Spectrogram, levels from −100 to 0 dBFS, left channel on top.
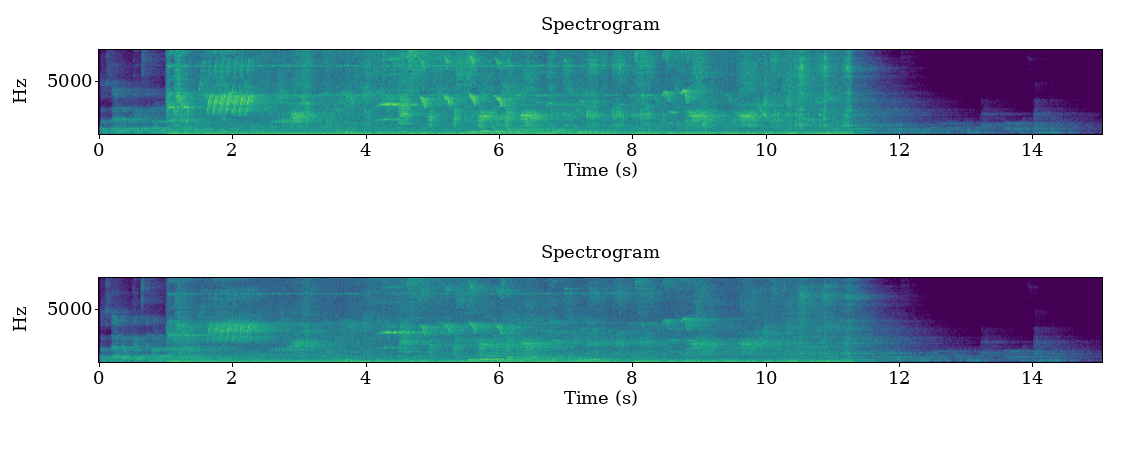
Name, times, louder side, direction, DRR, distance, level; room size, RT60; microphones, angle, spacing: voice 1, 0.0-2.0 5.5-7.6, right 1 dB, 55° right, -3 dB, 2.0 m, -36 dB
sound 1, 1.0-11.3, left 7 dB, 35° left, 0.4 m, -28 dB
voice 2, 2.1-5.5 6.3-7.3 7.9-8.6 10.0-14.3, equal, ahead, -5 dB, 1.1 m, -50 dB
9.0 x 7.8 x 6.7 m, 2.8 s
head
